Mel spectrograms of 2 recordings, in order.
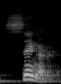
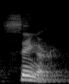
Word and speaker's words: singer: word is pronounced subtle another popular word with a silent letter is singer the g is silent now we say finger we say the g younger again with the G but singer no G and what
